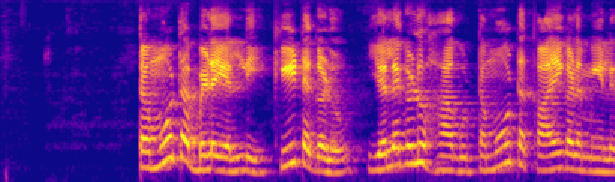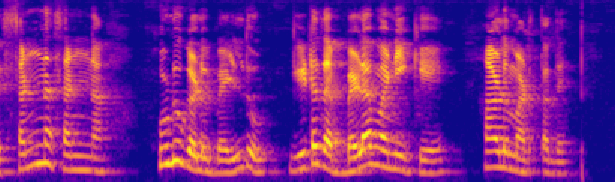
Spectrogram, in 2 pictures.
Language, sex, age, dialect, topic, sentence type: Kannada, male, 18-24, Mysore Kannada, agriculture, statement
